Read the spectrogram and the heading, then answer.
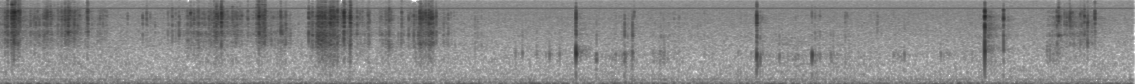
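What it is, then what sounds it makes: Handful of metal coins. A handful of mixed solid metal coins, silver-coloured and copper, is gripped in a fist and shaken, then dropped onto a fabric bedsheet and spread with fingertips. Bright, crinkly jingling comes in dense bursts early on, then gives way to sparser, quieter clinks and a few sharp ticks over a faint, steady high tone.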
